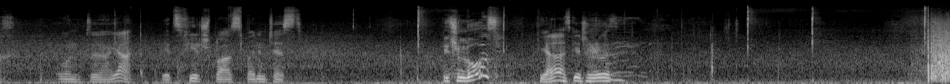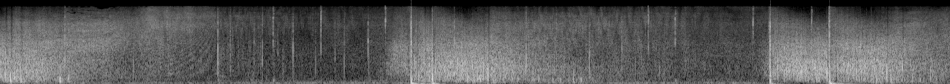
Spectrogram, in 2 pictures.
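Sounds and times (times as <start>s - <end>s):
fireworks cracks and pops: 6.6s - 19.0s
fireworks bangs: 7.0s - 19.0s
fireworks hissing: 7.4s - 19.0s.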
